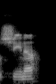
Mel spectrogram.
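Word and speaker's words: Sina: I don't but it's it would still be pronounced Sheena it's fine but Maria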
